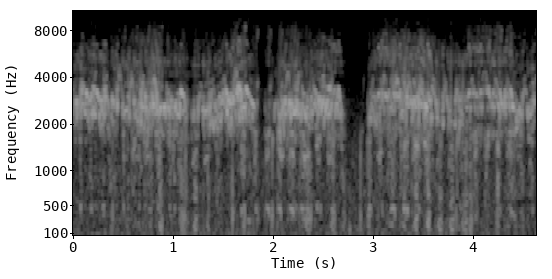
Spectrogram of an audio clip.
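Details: Black stork nestlings at a nest in Estonia, 14 June 2017 at 07:47, as the female brings many lampreys; nest camera. Harsh, buzzy, rasping calls run almost continuously, broken by short pauses about every second.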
